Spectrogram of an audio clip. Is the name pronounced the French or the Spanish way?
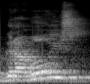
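Spanish. The name is pronounced the Spanish way.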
